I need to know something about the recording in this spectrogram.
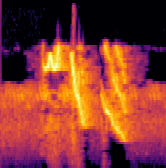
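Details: Squirrel calling for a mate, played as a lure for squirrels: loud, piercing squeals slide quickly from very high to lower pitch, three in close succession, over a constant hissing background.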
